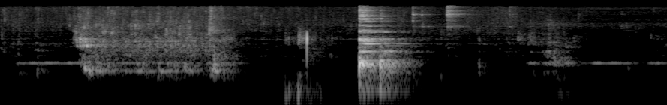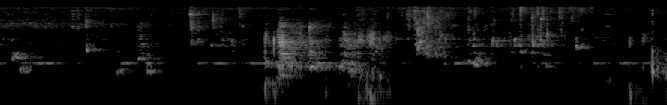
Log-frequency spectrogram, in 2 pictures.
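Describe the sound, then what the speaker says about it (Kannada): Water poured into a pot of boiling masala for a horse gram curry, a few splashy pours with clinks of utensils against the pot, close and fairly loud. "ನಾನು ನೀರು ಸೇರಿಸ್ಕೊಳ್ತೀನಿ ಇನ್ನು ಸ್ವಲ್ಪ."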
